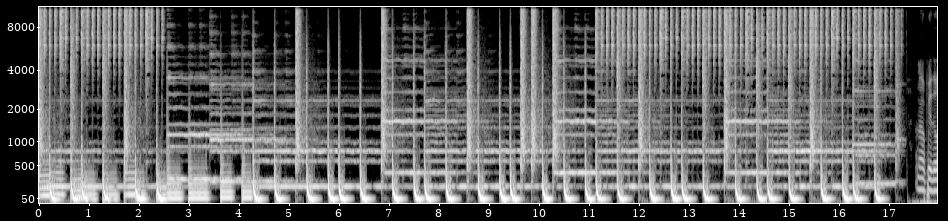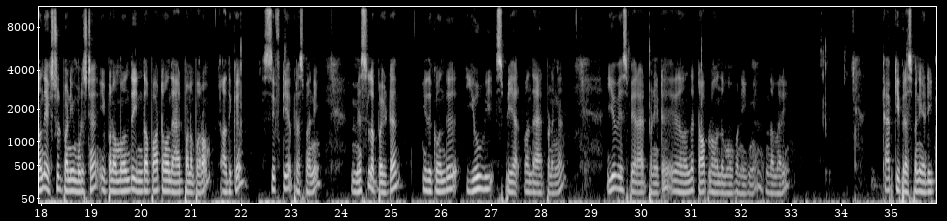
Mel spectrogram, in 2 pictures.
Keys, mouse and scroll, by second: 1.1 click, 1.5 shift+click, 2.7 e, 2.9 z, 6.8 click, 7.6 s, 8.9 click, 10.1 e, 10.4 z, 13.2 click, 13.5-14.0 scroll down 2, 14.4 shift+click, 18.7 Tab, 21.3-22.4 scroll down 1, 22.7 shift+a, 27.9 click, 28.8 middle click, 29.3 shift+click, 30.5-33.6 drag, 33.7 shift+click, 34.1-34.8 shift+scroll up 3, 35.0 Tab, 35.5 shift+click.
